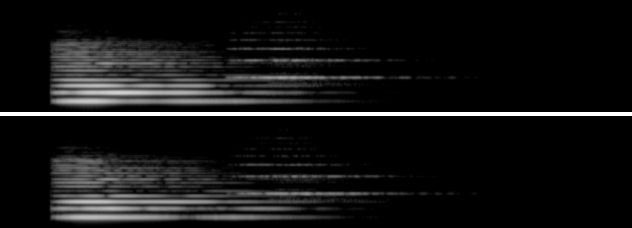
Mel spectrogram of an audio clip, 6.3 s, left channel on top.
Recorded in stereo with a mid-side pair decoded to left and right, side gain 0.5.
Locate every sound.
0.5 s a violin: 20° left, 0.8 m
2.2 s a squeak: 60° left, 0.8 m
